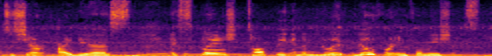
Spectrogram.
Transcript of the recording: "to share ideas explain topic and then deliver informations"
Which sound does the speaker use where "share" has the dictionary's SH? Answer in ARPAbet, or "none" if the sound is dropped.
SH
